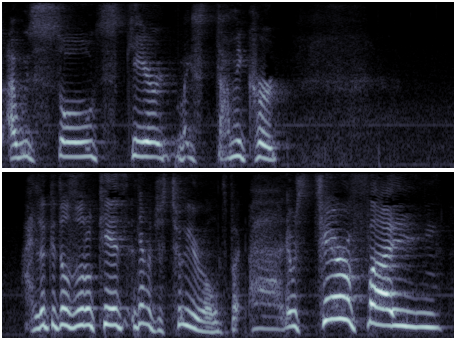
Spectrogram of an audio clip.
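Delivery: usual speaking voice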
